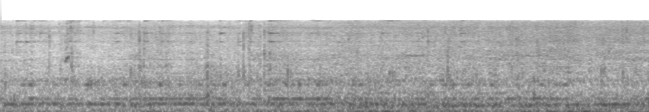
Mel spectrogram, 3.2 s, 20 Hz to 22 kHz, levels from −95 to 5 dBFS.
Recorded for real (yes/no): yes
